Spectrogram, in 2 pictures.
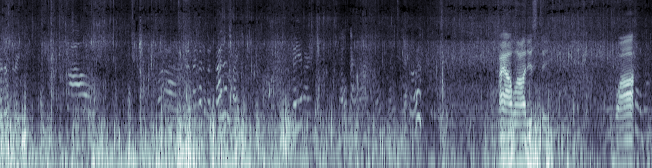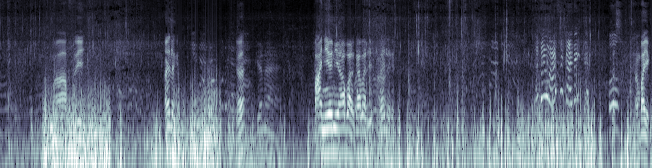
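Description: Water splashes and laps against a moving boat.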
